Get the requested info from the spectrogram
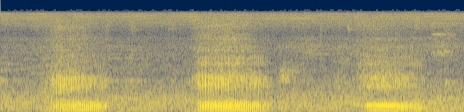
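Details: Cow named Yurina on a dairy farm in Finland, snoring or grunting: three low, rough, buzzy pulses about every one and a half seconds, each lasting roughly a second, with steady background hum.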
